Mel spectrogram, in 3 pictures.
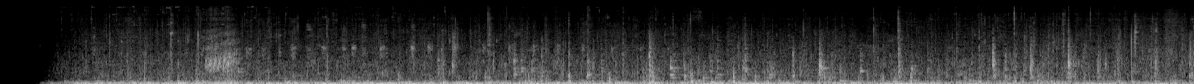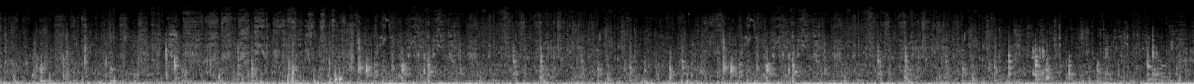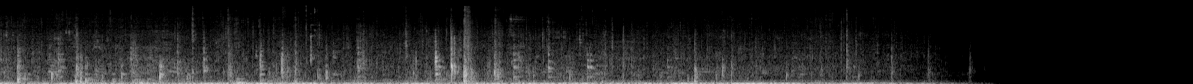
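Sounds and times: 
infantry moving: 0.5 - 33.2.

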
